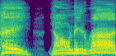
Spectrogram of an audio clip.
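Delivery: hollering, high and drawn out. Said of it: "He hollers".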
